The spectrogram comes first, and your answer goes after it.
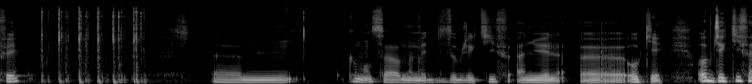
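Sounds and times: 
speech: 0.0 - 0.3, 2.1 - 7.5
crisp keystrokes on a computer keyboard: 0.4 - 1.5.

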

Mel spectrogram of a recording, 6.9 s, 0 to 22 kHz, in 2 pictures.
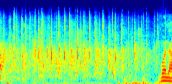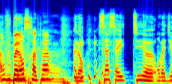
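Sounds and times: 
audience applause: 0.0 - 4.3
speech: 3.2 - 6.8.

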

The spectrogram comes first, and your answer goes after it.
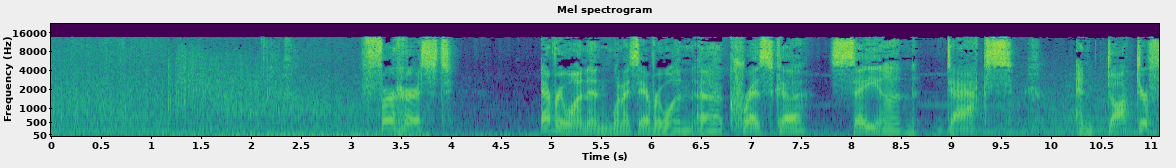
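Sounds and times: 
faint explosion booms: 0.0 - 8.0
dense continuous roaring rumble: 0.0 - 11.0
speech: 3.3 - 4.1, 4.9 - 11.0.

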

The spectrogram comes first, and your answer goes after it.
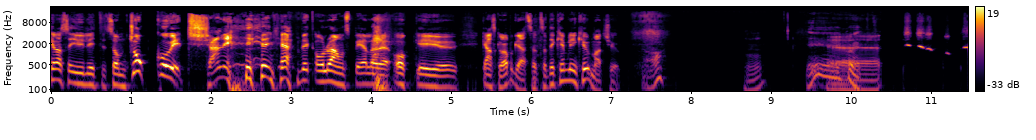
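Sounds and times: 
speech: 0.0 - 7.8, 8.7 - 11.1
voiced vocal sound: 8.7 - 10.4
person whistling a tune: 10.6 - 11.4.

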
